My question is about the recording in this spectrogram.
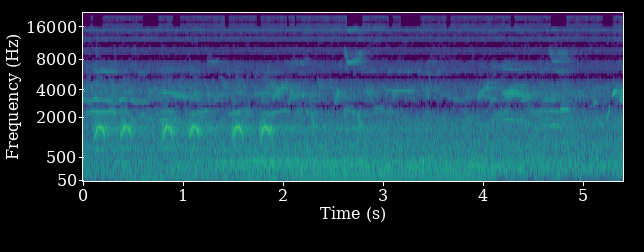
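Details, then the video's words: Wild birds singing on an April morning in the Blue Ridge Mountains: six short, arched notes repeated quickly over two seconds, then only faint distant chirps over a steady background hiss. "Morning on the mountain: bird serenade"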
